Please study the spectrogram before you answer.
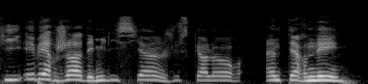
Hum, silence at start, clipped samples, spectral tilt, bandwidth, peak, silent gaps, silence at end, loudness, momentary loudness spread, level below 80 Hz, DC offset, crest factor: none; 0 s; under 0.1%; -6.5 dB/octave; 10 kHz; -4 dBFS; none; 0.15 s; -21 LUFS; 15 LU; -50 dBFS; under 0.1%; 16 dB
